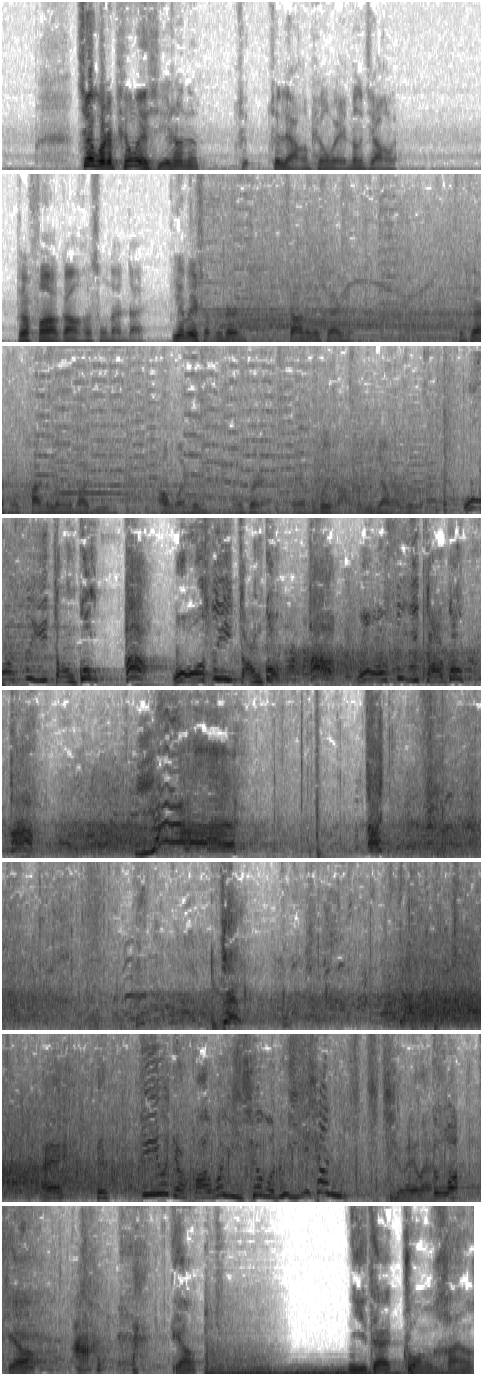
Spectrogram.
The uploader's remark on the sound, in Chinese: 還有聽故事的觀眾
